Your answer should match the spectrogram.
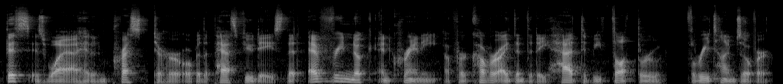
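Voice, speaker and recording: Low-voiced man narrating an audiobook. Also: expressive, fairly quick, hardly any pauses, bright, forceful tone. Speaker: author reading his own book. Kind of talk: scripted first-person audiobook narration.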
